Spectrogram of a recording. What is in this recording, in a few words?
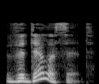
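"videlicet", British English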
